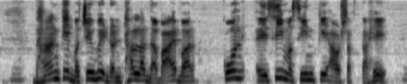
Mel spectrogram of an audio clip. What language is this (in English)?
Chhattisgarhi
